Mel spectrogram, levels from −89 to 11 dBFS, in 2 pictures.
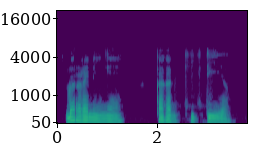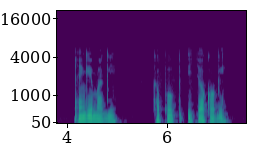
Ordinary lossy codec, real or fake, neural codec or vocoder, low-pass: Opus, 64 kbps; real; none; 5.4 kHz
